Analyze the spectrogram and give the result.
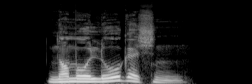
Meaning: inflection of nomologisch: 1. strong genitive masculine/neuter singular 2. weak/mixed genitive/dative all-gender singular 3. strong/weak/mixed accusative masculine singular 4. strong dative plural
- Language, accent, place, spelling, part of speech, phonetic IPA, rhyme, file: German, Germany, Berlin, nomologischen, adjective, [nɔmoˈloːɡɪʃn̩], -oːɡɪʃn̩, De-nomologischen.ogg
